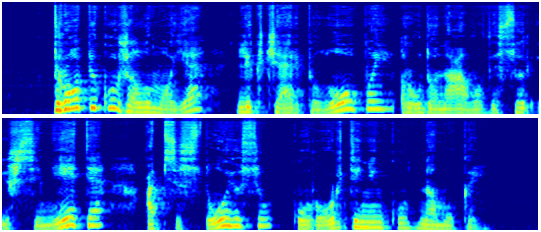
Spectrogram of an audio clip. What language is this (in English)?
Lithuanian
